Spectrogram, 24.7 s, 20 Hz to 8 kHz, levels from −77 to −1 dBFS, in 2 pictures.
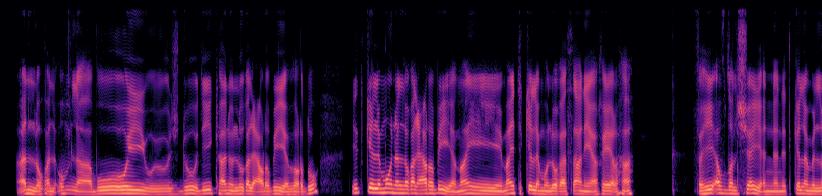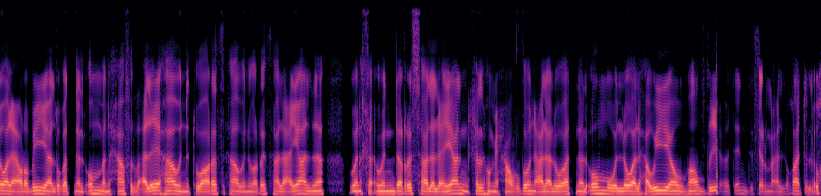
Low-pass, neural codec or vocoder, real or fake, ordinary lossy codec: none; none; real; none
